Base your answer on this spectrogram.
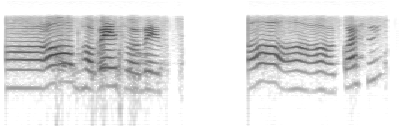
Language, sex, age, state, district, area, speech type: Assamese, female, 18-30, Assam, Nalbari, rural, conversation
